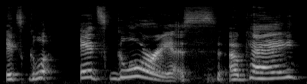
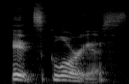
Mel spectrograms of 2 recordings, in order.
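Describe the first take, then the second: First: Slow, lifted, savoring "glorious"; drawn out with delight. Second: Said in the usual way. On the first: Real, not acted.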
